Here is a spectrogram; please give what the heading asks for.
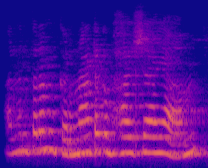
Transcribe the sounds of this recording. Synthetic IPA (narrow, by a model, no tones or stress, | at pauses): ɐnɐnt̪ɐɾɐmkɐɾnaːʈɐkɐbʱaːʂaːjaːm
